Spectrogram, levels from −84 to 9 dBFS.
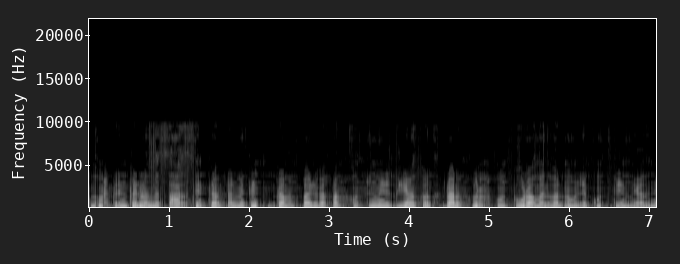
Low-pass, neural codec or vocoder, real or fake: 9.9 kHz; autoencoder, 22.05 kHz, a latent of 192 numbers a frame, VITS, trained on many speakers; fake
